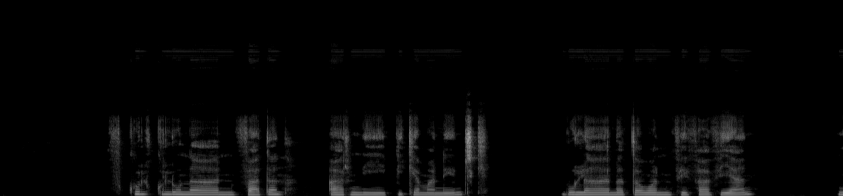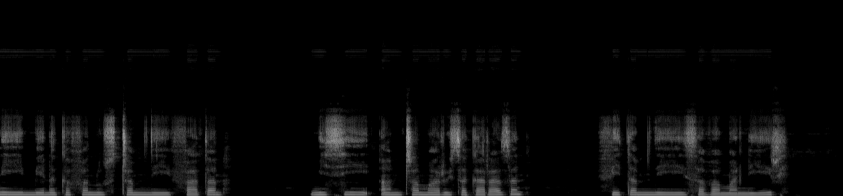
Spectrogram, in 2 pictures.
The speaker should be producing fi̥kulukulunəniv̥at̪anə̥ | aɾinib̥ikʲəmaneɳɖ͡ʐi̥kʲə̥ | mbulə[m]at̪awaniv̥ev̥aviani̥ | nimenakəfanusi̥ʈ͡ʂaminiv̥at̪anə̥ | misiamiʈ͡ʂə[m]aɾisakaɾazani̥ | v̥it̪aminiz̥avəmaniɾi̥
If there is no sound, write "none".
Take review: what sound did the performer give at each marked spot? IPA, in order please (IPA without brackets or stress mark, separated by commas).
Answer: n, m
